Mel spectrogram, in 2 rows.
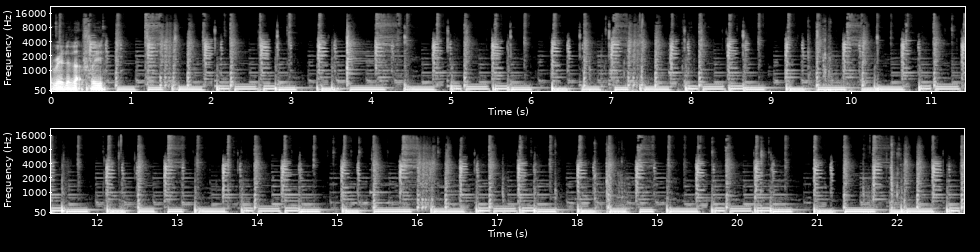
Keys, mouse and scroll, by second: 0.1 middle click, 0.9 middle click, 2.0 click, 3.5 middle click, 4.3 middle click, 5.2 middle click, 7.0 middle click, 7.2 middle click, 8.2 shift+middle click, 9.5 g, 9.7 y, 11.2 click, 11.4 click, 13.2 click, 14.3 shift+click, 15.2 shift+click, 16.2 shift+click, 17.3 shift+click, 18.2 g, 18.4 z, 19.6 click, 20.4 click, 20.7 click, 21.3 shift+click, 21.7 shift+click, 21.9 middle click.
